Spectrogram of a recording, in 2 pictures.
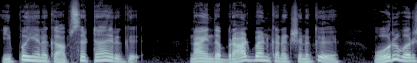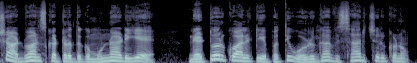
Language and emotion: Tamil, sad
